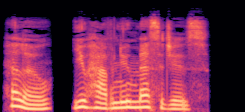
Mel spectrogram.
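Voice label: New Messages, female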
